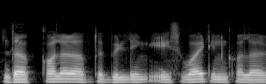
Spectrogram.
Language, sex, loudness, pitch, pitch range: English, male, -17 LUFS, 115 Hz, 115-120 Hz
